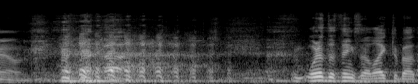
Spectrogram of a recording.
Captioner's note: audience laughing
